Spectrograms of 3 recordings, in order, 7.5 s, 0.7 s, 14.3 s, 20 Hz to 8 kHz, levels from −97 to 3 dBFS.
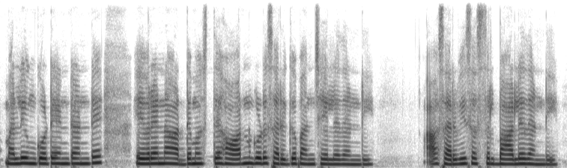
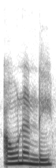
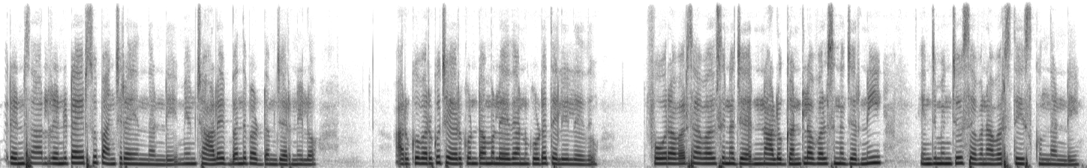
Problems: none marked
